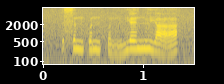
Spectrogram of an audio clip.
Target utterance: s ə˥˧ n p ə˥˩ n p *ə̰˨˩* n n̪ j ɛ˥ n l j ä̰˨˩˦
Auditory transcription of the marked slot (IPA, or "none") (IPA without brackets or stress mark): ə̰˨˩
